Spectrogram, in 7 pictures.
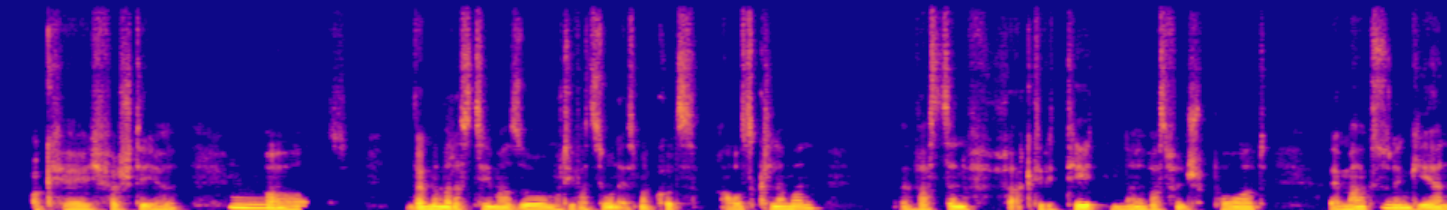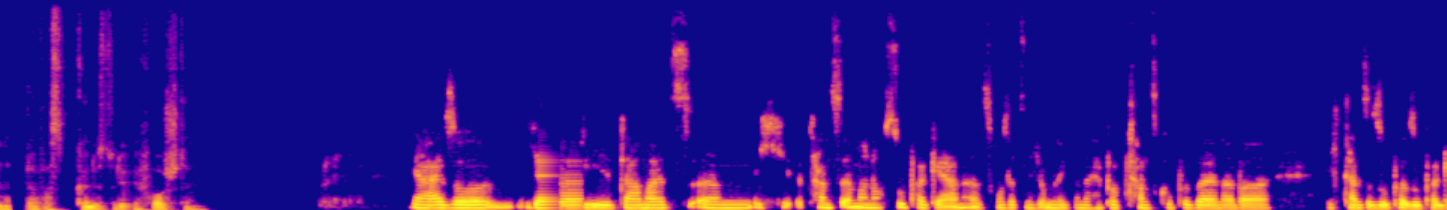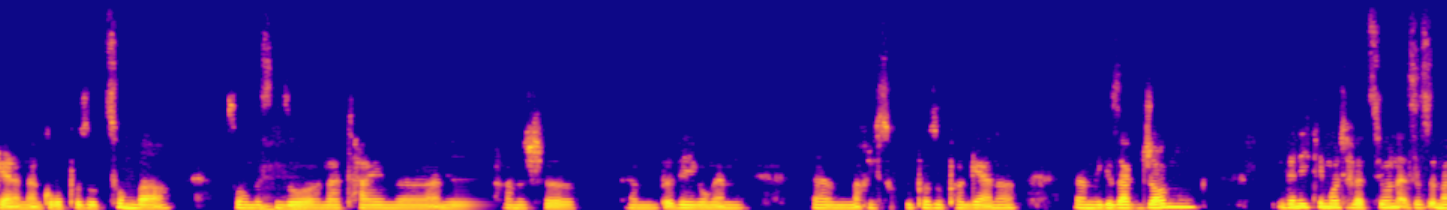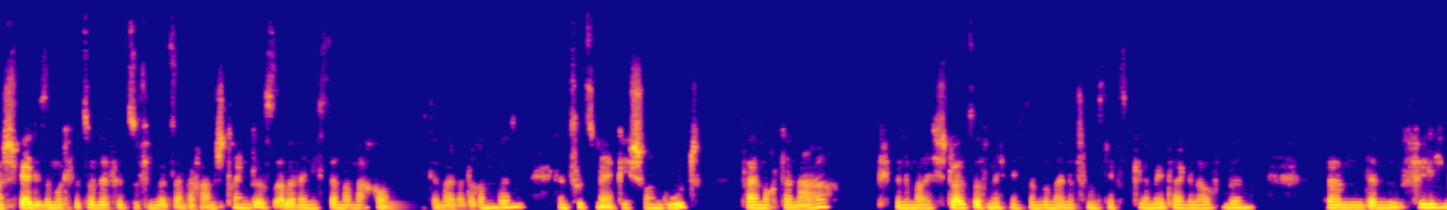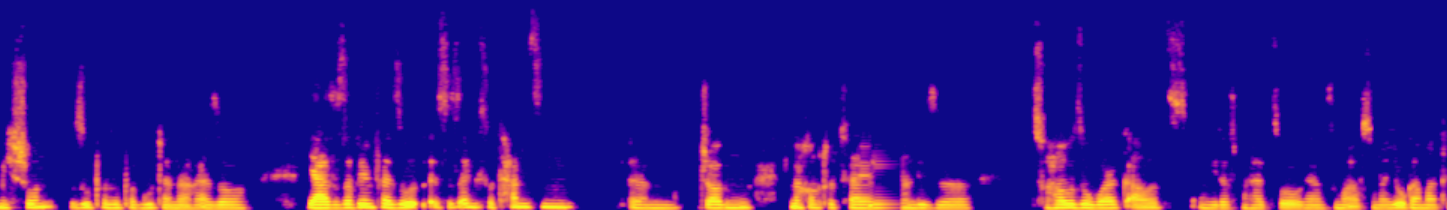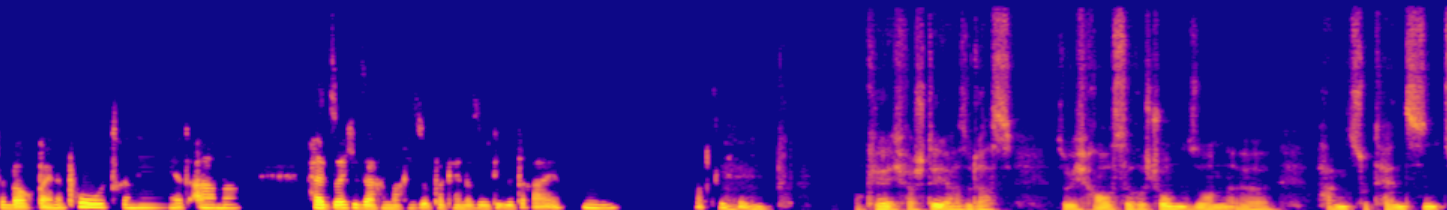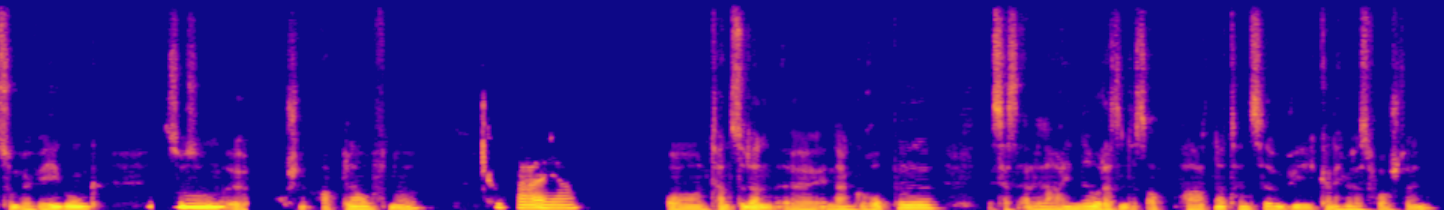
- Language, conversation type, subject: German, advice, Wie finde ich trotz Zeitmangel und Müdigkeit Motivation, mich zu bewegen?
- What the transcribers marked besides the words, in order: static; distorted speech; other background noise; unintelligible speech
